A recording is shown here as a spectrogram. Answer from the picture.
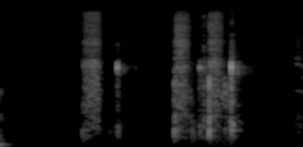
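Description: Small plastic spray bottle misting water: a short hiss about half a second in, then a longer squirt about a second in.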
